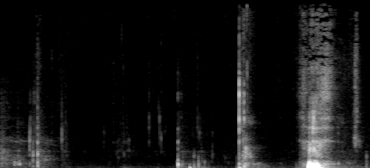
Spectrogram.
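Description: Apple, pineapple and passion fruit puree is squeezed from a screw-cap pouch straight into the mouth. A few faint clicks and small wet mouth sounds lead to a louder, brief squelching slurp near the end.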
